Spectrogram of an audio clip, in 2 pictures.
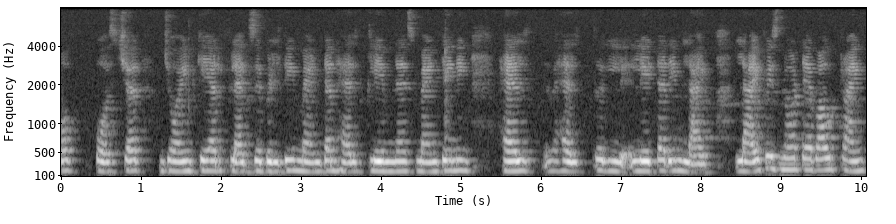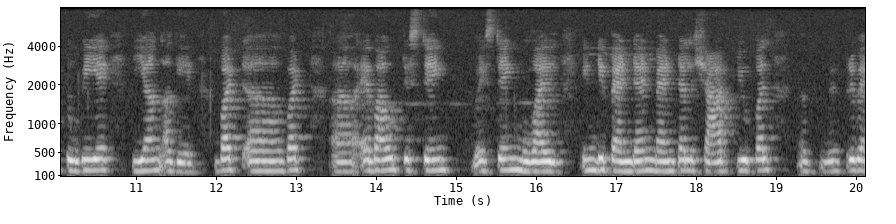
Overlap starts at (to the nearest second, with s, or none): none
